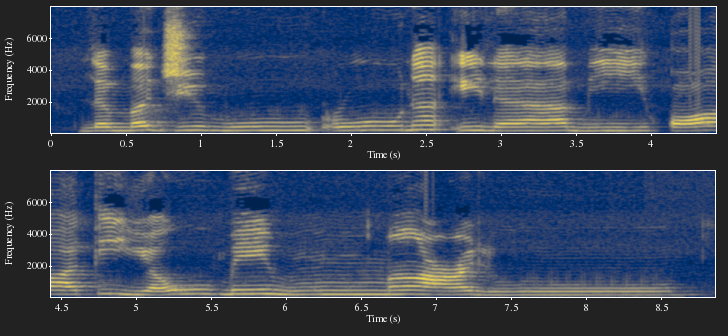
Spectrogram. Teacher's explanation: میم کو فوراً جیم ساکن کے ساتھ ملانا ہے اور جیم ساکن پہ جھٹکا دینا ہے, قلقلہ کرنا ہے, بیکاز جیم جب ساکن ہوتا ہے تو اٹ بیکمز لیٹر آف قلقلہ.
